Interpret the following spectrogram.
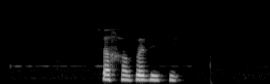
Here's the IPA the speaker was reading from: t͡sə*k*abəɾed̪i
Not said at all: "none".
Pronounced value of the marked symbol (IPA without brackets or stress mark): x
